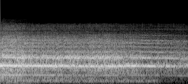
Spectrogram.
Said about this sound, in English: Dobbs leans down beside the driver's side of the car and reaches in to inspect the face of the charred corpse within, which lets out a sudden ragged scream, and the effect is phenomenal.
